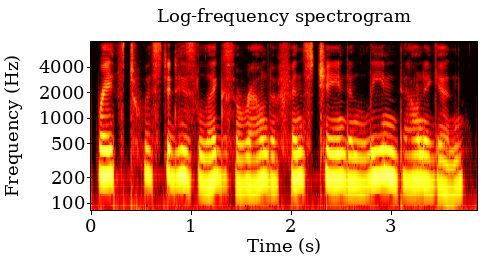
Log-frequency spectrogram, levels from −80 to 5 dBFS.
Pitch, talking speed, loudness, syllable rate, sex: 185 Hz, 185 wpm, -16 LUFS, 4.6 syllables/s, female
